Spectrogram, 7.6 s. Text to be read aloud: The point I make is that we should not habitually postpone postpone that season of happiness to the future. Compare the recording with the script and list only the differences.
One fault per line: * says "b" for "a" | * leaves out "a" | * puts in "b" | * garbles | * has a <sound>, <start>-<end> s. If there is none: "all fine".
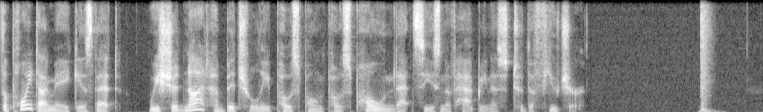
* has a thud, 7.0-7.3 s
